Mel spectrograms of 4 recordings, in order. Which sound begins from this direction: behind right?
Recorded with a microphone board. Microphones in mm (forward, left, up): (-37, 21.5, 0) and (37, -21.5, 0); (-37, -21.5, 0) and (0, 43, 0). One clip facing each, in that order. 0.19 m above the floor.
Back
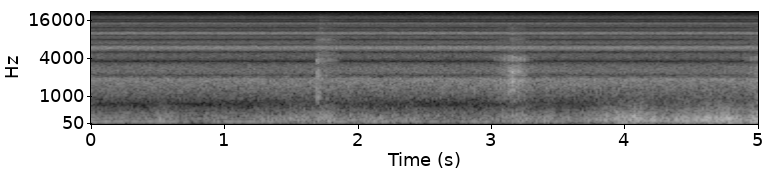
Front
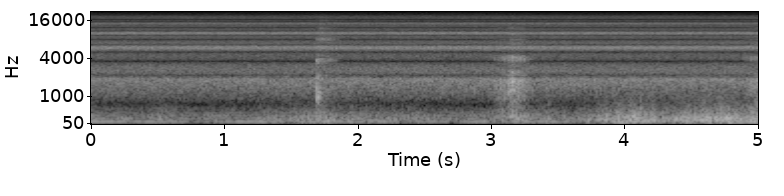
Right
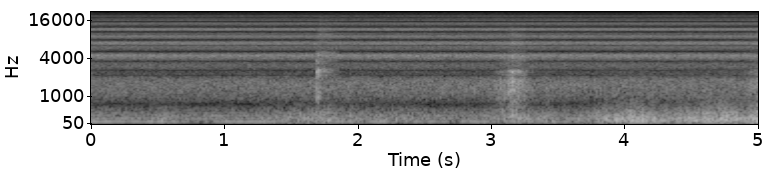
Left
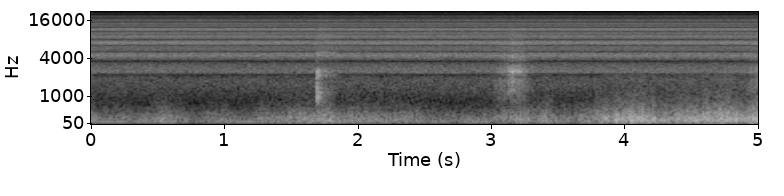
A drone, at 0.0 s.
